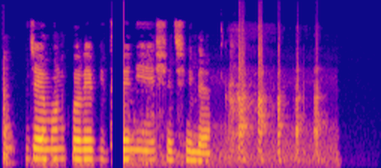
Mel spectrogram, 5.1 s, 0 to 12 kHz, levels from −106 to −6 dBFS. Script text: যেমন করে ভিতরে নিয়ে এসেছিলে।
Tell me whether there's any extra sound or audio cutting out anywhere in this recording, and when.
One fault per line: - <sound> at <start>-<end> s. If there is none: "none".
- dropout at 1.5-1.6 s
- laugh at 2.9-4.4 s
